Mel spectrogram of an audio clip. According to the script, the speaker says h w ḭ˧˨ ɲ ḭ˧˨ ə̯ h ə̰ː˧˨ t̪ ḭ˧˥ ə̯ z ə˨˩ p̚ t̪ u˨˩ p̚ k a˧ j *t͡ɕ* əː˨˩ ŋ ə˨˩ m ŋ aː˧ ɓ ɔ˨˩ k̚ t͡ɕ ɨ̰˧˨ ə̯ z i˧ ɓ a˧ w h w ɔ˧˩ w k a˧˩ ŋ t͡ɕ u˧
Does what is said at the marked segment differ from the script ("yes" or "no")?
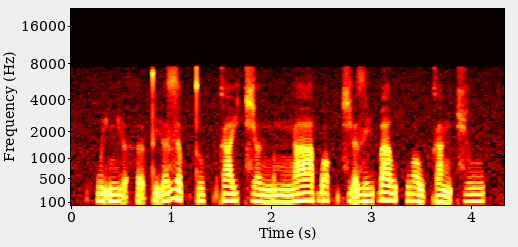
no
